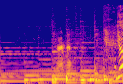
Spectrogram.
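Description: Frogs croaking in a pond chorus, a steady run of low pulsed calls, with more calls crowding in about halfway through.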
